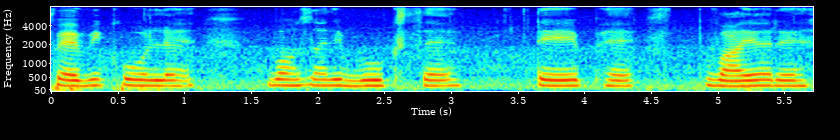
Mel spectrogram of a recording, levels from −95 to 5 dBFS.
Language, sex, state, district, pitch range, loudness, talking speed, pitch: Hindi, female, Rajasthan, Jaipur, 195-210 Hz, -17 LUFS, 105 wpm, 200 Hz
